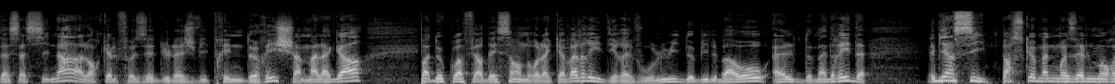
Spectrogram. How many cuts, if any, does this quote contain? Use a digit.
1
